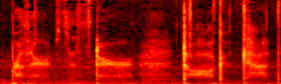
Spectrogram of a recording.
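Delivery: ordinary talk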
